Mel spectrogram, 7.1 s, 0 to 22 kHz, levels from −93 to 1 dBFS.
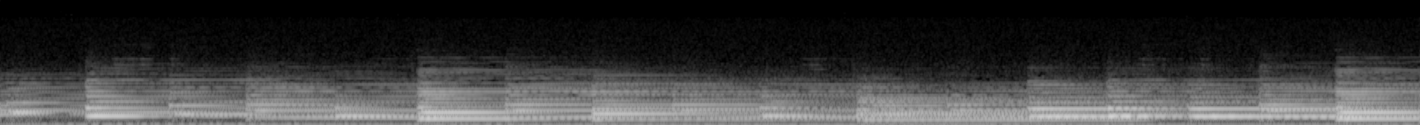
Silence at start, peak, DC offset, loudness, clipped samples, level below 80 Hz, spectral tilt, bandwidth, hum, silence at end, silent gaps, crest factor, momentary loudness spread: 0 s; -12 dBFS; 0.4%; -28 LUFS; under 0.1%; -58 dBFS; -11 dB/octave; 3.9 kHz; none; 0 s; none; 14 dB; 8 LU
